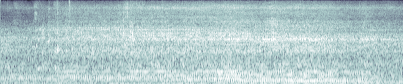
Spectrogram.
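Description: A steady low mechanical hum, a motor drone with several pitched tones over a low rumble.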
